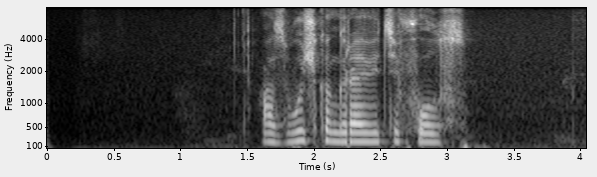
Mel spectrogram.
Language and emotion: Russian, neutral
